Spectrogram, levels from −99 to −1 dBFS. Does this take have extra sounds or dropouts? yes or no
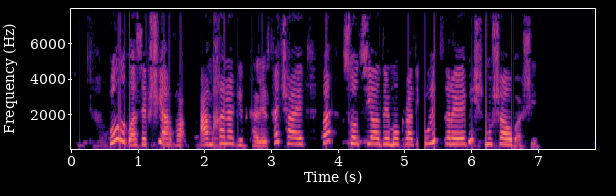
yes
